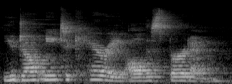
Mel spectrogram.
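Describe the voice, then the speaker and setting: Echoey, calm woman guiding a grounding meditation. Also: fairly low pitch. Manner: gentle, soothing, unhurried phrasing with pauses. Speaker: meditation guide. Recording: echoey room, distant from the mic.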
